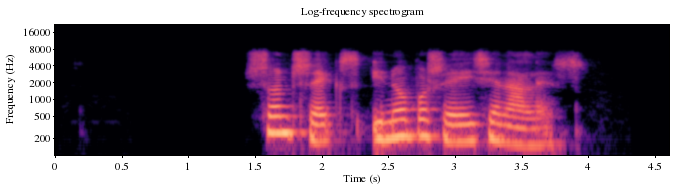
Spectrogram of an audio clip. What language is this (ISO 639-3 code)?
cat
